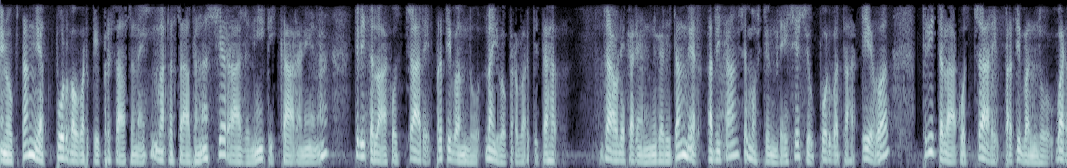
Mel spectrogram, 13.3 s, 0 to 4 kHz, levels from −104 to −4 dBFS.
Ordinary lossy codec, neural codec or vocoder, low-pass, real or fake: AAC, 24 kbps; codec, 16 kHz in and 24 kHz out, 1.1 kbps, FireRedTTS-2 codec; 3.6 kHz; fake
